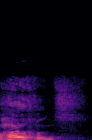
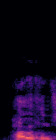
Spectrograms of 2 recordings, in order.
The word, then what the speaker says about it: Huygens: Huygens, by the way, is difficult to pronounce. Anyone of you who knows how to say Huygens correctly is also Dutch, because you miss the ui in your language and you miss the ch in your language.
